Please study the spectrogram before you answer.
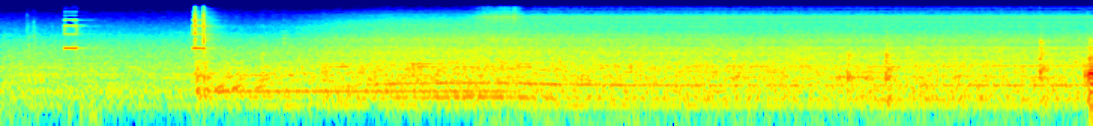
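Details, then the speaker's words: Sharp Carousel microwave oven running after repair of heavy sparking and loud noise: keypad beep, click, then steady even hum with fan noise, no crackling or popping, no spark or burning smell; normal operation, no arcing. "you see it running so far there's no spark no low noise nothing's going bad nothing smells like a burning bar"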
